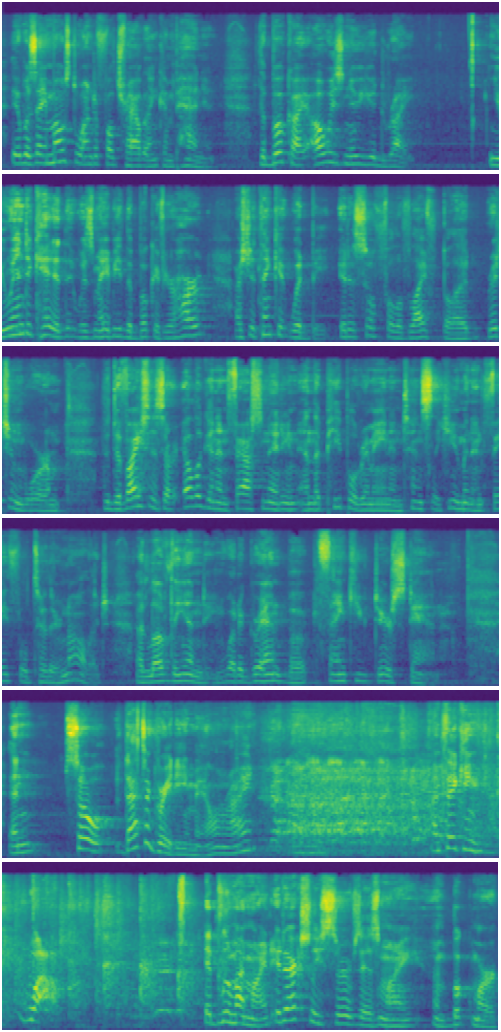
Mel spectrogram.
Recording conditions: busy venue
